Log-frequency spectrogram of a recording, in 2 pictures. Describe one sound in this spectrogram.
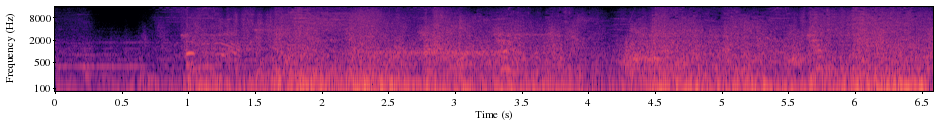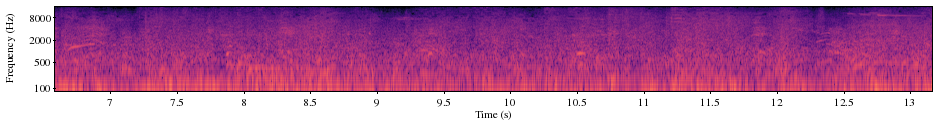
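Game spell effects crackle and boom in a fight against a monster.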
